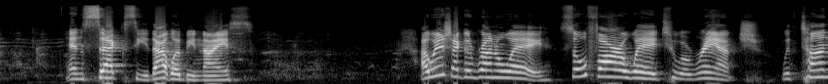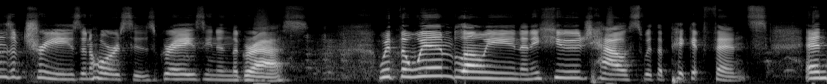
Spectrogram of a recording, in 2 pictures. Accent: American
